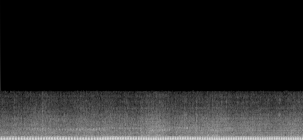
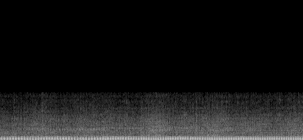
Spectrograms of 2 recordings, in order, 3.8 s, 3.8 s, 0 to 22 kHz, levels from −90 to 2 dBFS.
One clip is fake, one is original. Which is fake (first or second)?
second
